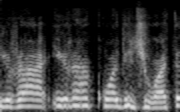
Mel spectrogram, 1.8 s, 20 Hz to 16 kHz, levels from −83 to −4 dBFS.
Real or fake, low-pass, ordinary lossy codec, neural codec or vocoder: fake; 14.4 kHz; Opus, 16 kbps; vocoder, 44.1 kHz, 128 mel bands every 512 samples, BigVGAN v2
